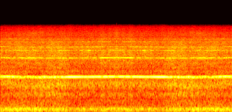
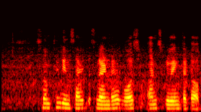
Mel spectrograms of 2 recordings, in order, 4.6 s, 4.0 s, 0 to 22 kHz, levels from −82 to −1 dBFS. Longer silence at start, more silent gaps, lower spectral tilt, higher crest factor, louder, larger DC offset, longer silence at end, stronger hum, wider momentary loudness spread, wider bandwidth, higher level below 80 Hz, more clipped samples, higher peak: second, 0 s vs 0.6 s; neither; second, -2.5 dB/octave vs -7.5 dB/octave; second, 8 dB vs 22 dB; first, -10 LUFS vs -26 LUFS; first, 0.4% vs under 0.1%; about the same, 0 s vs 0.05 s; neither; second, 3 LU vs 8 LU; first, 9.2 kHz vs 7.8 kHz; first, -30 dBFS vs -66 dBFS; neither; about the same, -4 dBFS vs -6 dBFS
